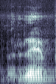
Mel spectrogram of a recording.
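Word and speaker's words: wrap: सड सड मींस तलवार डब्लू आर ए पी रैप मीस ढकना डब्लू ई आई जी एच टी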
